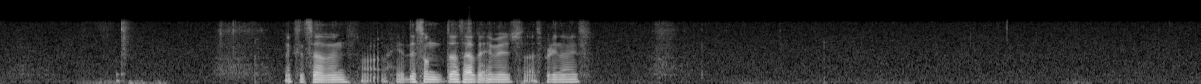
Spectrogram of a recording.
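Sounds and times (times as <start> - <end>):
microphone background hiss: 0.0 - 12.0.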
